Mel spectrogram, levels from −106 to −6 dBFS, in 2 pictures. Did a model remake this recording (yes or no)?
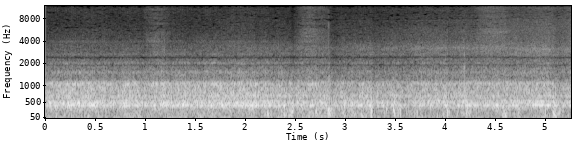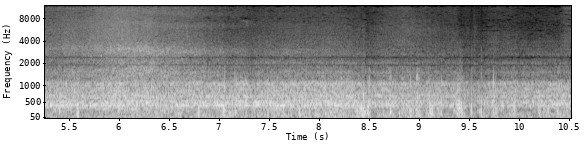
no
